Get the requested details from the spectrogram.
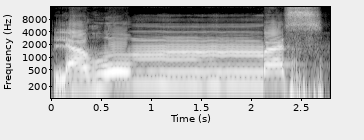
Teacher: میم مشدد کے ساتھ، میم ساکن کو چھوڑ دیں گے، ناک میں آواز پیدا کریں گے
